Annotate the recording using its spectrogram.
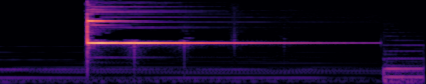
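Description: A single bright bell ding from a subscribe-button animation sound effect. It rings out about half a second in and fades away over about a second and a half, over faint background music.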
